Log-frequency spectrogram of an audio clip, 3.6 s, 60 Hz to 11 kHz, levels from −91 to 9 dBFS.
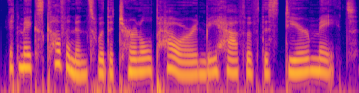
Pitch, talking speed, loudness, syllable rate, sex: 200 Hz, 200 wpm, -17 LUFS, 5.6 syllables/s, female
